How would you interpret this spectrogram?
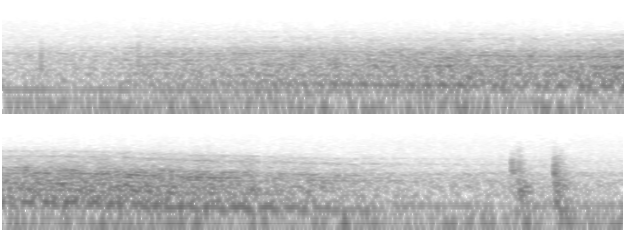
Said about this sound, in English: There comes the car now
